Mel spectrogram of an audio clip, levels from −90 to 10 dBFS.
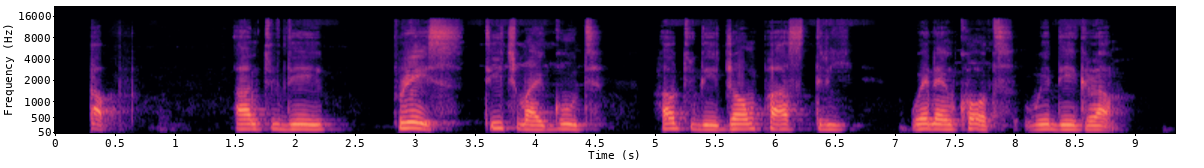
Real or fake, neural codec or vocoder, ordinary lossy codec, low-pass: fake; vocoder, 48 kHz, 128 mel bands, Vocos; none; 14.4 kHz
